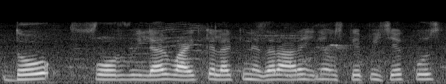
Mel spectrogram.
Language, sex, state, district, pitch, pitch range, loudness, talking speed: Hindi, female, Punjab, Kapurthala, 225 Hz, 220-235 Hz, -16 LUFS, 190 wpm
